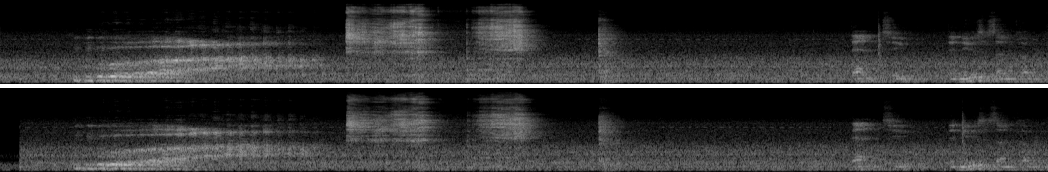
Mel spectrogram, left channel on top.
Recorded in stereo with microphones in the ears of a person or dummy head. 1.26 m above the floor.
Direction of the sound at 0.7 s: 40° left (ahead or behind).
